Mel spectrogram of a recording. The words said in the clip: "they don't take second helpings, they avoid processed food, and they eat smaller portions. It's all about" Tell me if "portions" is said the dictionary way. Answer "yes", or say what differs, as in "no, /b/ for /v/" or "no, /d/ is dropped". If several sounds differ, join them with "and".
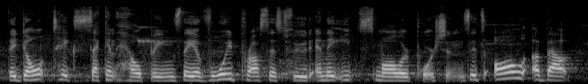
yes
